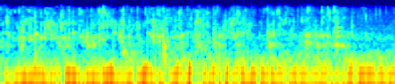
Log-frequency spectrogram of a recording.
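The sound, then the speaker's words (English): Beer poured from a can, a steady trickling, splashing flow of liquid that stays even in loudness throughout, with no voices. “Let's start off the show like we usually do. Crack open beers and talk wrestling. Crack open a cold one.”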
